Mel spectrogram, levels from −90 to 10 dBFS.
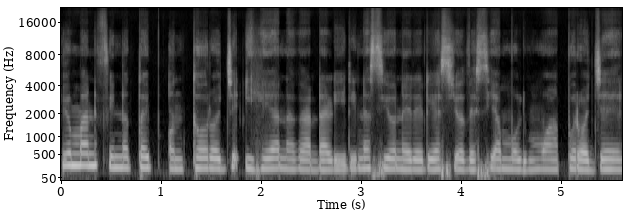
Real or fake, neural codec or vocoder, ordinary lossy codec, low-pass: fake; codec, 44.1 kHz, 7.8 kbps, DAC; none; none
